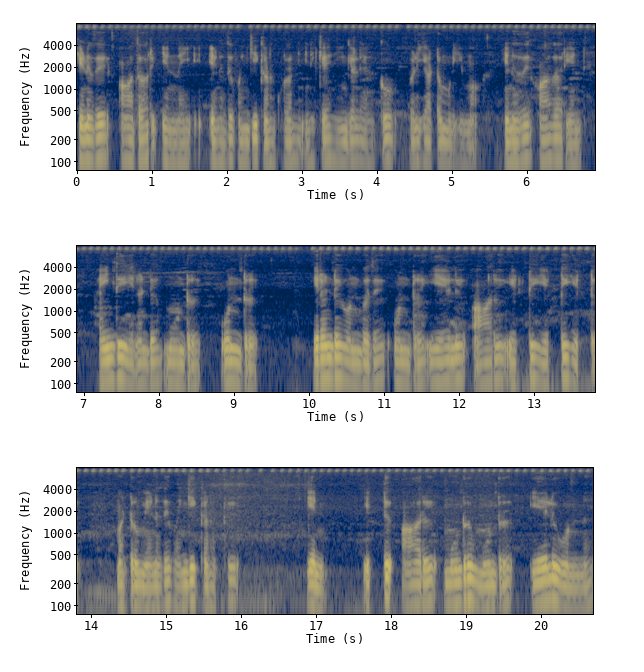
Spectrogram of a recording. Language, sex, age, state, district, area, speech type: Tamil, male, 18-30, Tamil Nadu, Salem, rural, read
